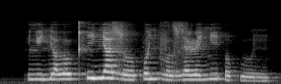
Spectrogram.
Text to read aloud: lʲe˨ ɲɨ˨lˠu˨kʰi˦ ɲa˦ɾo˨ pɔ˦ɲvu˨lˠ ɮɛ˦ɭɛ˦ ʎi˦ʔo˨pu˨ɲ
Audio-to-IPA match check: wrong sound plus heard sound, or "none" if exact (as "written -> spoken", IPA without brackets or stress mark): ɾ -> ɮ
